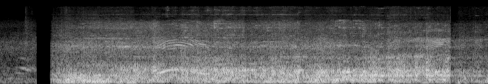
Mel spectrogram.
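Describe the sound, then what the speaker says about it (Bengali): A Kolkata tram runs along its street track in South Kolkata, a steady loud rumble and clatter of wheels on rail with a brief squeal, heard close by amid general street noise after a short silent gap. "আমাদের কলকাতায় এই রুটে এখনও ট্রাম চলাচল করে।"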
